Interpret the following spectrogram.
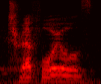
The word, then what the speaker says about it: trefoils: Trefoils.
